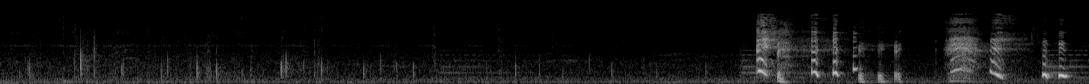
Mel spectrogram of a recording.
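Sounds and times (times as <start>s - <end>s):
footsteps of two women walking away: 0.0s - 7.3s
laughter: 7.6s - 10.7s.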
